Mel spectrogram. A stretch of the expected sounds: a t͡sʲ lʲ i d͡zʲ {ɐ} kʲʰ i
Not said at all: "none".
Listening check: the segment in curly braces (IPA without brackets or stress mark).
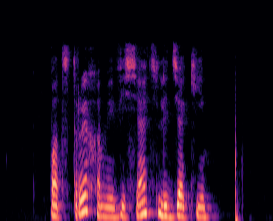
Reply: a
